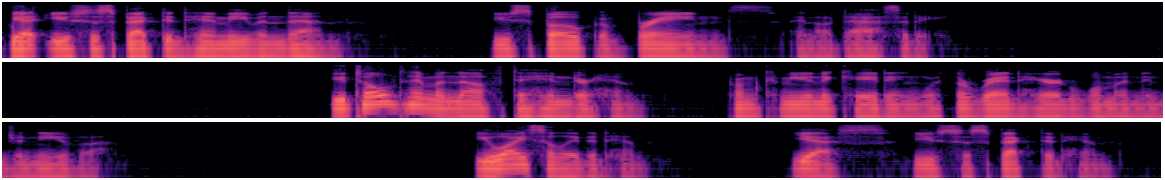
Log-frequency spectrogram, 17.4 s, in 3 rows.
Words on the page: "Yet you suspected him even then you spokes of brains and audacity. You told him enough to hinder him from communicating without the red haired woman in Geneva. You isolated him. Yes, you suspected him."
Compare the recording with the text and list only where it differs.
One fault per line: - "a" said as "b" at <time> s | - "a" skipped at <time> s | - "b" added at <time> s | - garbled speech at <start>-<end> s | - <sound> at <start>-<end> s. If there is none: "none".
- "spokes" said as "spoke" at 2.5 s
- "without" said as "with" at 10.4 s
